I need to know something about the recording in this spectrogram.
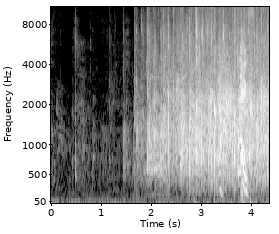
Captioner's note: applause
